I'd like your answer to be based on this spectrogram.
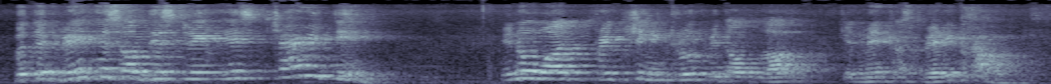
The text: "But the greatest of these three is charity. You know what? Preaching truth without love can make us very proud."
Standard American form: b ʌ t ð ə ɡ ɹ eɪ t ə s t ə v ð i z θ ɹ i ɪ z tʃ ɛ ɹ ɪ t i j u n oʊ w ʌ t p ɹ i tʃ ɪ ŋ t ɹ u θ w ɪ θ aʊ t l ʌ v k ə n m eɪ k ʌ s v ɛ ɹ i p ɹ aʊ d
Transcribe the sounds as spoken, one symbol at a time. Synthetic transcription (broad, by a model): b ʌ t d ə ɡ ɹ eɪ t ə s ə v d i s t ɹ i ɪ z tʃ ɛ ɹ ɪ t i j u n oʊ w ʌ t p ɹ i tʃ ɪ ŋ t ɹ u t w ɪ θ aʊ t l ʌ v k ə n m eɪ k ʌ s v ɛ ɹ i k aʊ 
